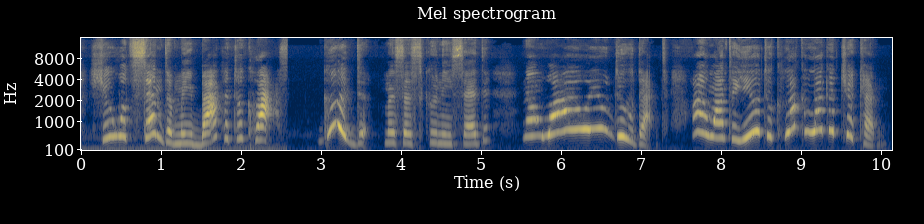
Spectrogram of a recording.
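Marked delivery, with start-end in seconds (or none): 3.1-3.6 higher, brighter nurse voice, quick; a cheery school nurse asking; lightly voiced friendly nurse; Missus Cooney voice. A narrator's reading. 5.6-10.1 higher, brighter nurse voice, quick; a cheery school nurse asking; lightly voiced friendly nurse; Missus Cooney voice. A narrator's reading.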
